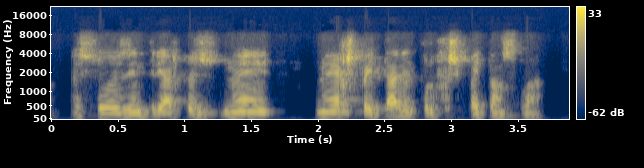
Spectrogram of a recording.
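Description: Medium-pitched male voice, dark and mellow, with monotone, flat intonation. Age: 30s. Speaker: football coach. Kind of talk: casual interview.

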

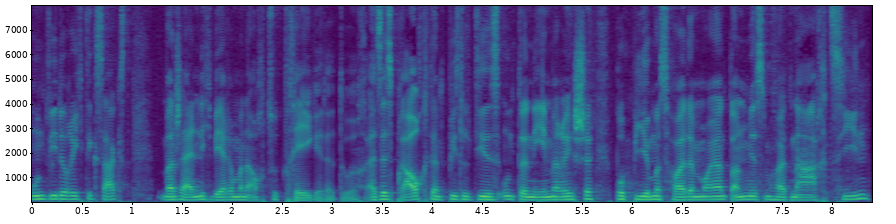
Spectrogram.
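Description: Over a silent background on a very clean recording, a man with a medium-pitched voice speaks fairly quickly in a flat monotone. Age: 30s. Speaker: family business executive. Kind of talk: interview. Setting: home kitchen.

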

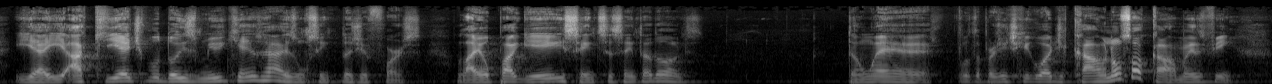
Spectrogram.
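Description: With an ordinary speaking voice, a man talks at a moderate pace with ordinary pitch variation. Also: medium pitch for a man. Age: 30s. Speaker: car mechanic and engine tuner. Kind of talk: casual chat.

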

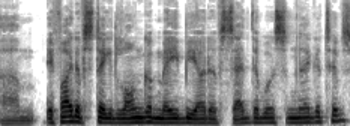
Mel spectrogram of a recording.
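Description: A man with a Welsh accent, fairly low in pitch and dark and mellow in tone, at a fairly quick pace, in a dry, close sound with no echo and a quiet background. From Wales. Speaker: business consultant. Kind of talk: interview. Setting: home office.

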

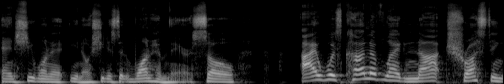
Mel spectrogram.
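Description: A man in an American accent, fairly quick, with very wide pitch swings. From US Northeast, Philadelphia and South Jersey suburbs. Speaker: podcaster and art teacher. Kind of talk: casual solo monologue. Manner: rambling, fast.

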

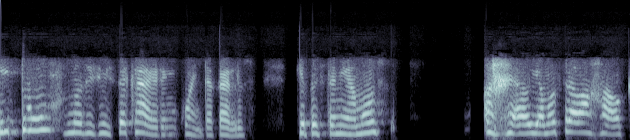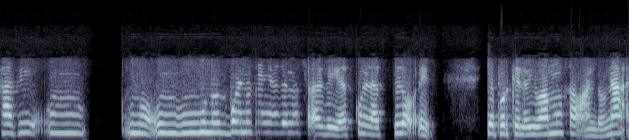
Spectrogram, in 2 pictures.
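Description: A woman speaks at a fairly slow pace. Her voice is high, with fairly even intonation. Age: 30s. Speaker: entrepreneur. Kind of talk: interview. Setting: remote interview from home.

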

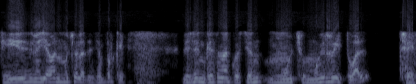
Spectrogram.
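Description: A man with a Mexican accent speaks at a moderate pace in a fairly high pitch, his intonation fairly even. His loudness stays very even, broken by long, frequent pauses. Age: 30s. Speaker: illustrator and webcomic artist. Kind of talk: casual chat.

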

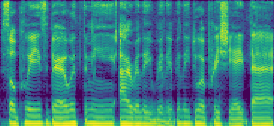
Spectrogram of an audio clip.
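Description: There is a very clean recording with a silent background of a man with an American accent. His medium-pitched voice has a dark, mellow tone. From Jacksonville, Florida. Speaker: podcast host. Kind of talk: casual solo monologue. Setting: home recording, alone. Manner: halting, with many fillers and restarts.

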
